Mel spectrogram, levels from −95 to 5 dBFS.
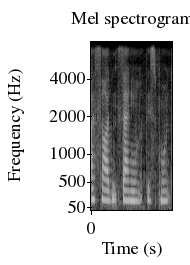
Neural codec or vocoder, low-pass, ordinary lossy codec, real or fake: codec, 24 kHz, 0.9 kbps, WavTokenizer, small release; 7.2 kHz; Opus, 64 kbps; fake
